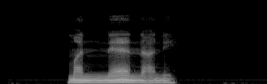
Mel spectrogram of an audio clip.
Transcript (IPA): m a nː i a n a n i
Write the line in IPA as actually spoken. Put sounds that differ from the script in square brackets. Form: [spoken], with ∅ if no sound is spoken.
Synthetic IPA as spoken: m a nː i a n a n i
